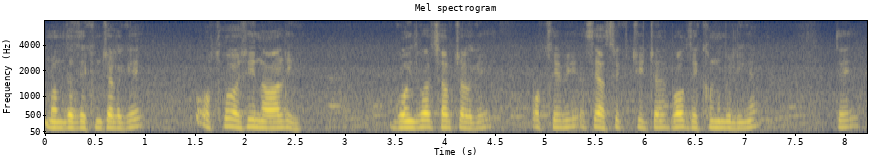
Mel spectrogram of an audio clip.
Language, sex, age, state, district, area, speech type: Punjabi, male, 45-60, Punjab, Kapurthala, urban, spontaneous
